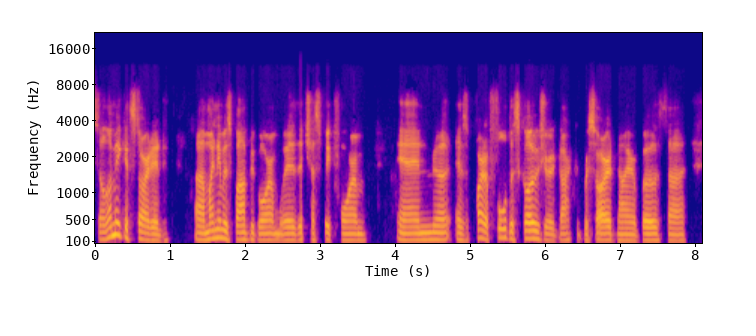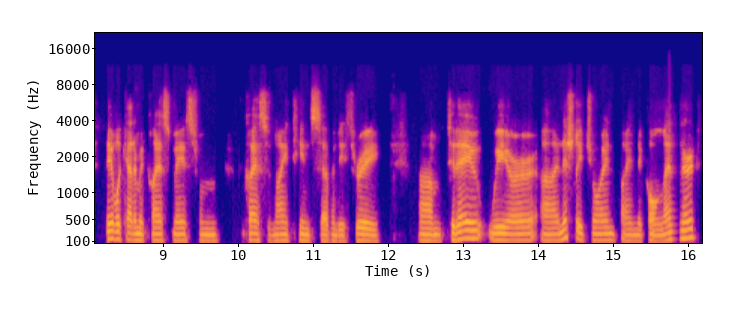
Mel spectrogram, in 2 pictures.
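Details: Adult male speaker; normal speech.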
